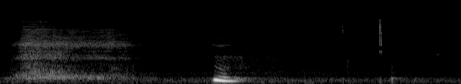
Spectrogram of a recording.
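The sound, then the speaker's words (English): A slow, deep exhale during a guided yoga breathing exercise: a soft, breathy rush of air that fades out, then a brief low breath sound and a few faint clicks. “And then take another deep inhale and exhale.”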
